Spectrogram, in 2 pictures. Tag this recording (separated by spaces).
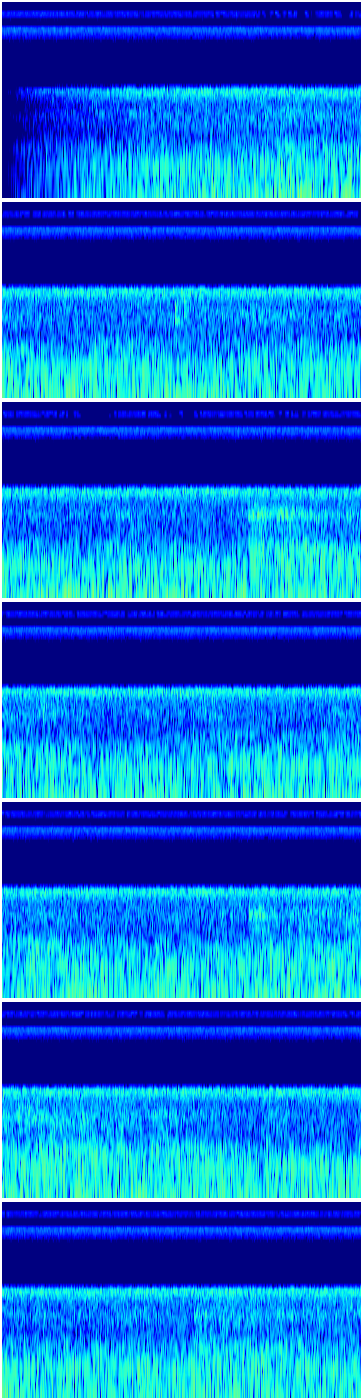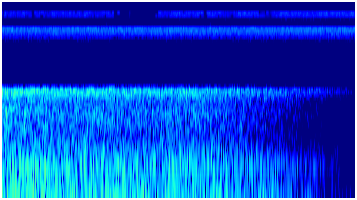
atmosphere cosmic eerie futuristic haunting interstellar ominous sci-fi space spacecraft spaceship starship technology travel unsettling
